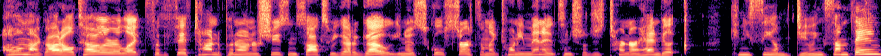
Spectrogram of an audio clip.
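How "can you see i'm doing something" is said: snippy, sassy, dismissive attitude. Retelling how a daughter answers when told to put on her shoes: imitating a sassy daughter. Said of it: "examples of her being sassy".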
